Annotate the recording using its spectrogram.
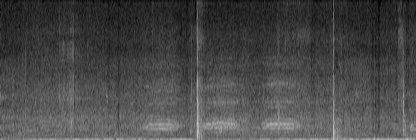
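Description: Three short crow-like caws in quick succession, starting about a second and a half in, over a steady low rumble. Two sharp clicks fall in the middle of the calls.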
